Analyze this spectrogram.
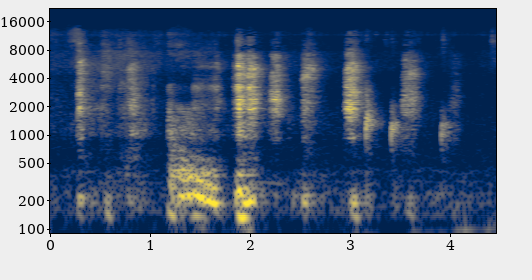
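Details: Playful pet puppy Benji, born 22 June 2022, makes low growly grumbles while being played with indoors: a longer rough rumble near the start, then short huffing snorts and breathy bursts in uneven succession.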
